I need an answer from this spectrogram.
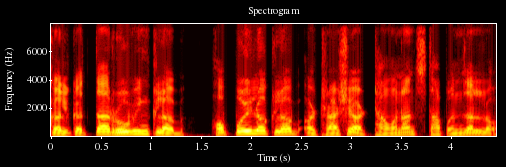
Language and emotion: Goan Konkani, neutral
